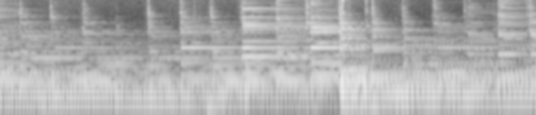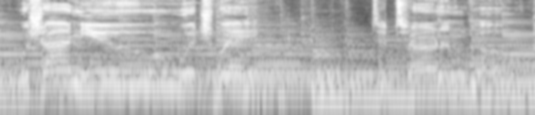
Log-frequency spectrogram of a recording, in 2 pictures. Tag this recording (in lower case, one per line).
music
